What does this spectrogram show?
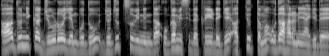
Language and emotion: Kannada, neutral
